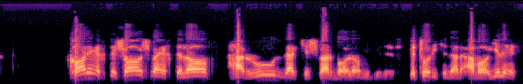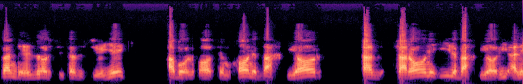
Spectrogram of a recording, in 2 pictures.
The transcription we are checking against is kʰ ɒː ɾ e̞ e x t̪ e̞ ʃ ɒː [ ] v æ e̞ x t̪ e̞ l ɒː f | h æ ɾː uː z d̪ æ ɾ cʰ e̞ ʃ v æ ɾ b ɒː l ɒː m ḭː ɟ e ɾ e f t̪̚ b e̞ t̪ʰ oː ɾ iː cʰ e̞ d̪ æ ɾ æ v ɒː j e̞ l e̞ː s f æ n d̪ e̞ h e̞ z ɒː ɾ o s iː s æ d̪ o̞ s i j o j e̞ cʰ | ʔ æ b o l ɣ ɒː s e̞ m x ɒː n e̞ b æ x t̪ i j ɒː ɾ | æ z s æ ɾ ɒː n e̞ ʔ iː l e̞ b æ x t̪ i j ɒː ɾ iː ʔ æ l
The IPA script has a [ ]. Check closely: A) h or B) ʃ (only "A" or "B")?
B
